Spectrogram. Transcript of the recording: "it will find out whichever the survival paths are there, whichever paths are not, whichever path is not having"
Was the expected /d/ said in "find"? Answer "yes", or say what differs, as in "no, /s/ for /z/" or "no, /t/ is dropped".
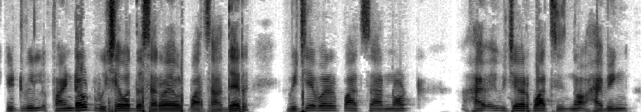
yes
